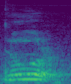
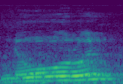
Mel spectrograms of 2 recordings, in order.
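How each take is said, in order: First: The word ends abruptly on the r sound. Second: The word ends with the full -run ending.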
